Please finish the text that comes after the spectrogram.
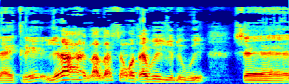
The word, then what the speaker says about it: Alassane Ouattara: C'était très difficile que pour lui de dire Alassane Ouattara. Il dit Allah, son, Ouattara.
